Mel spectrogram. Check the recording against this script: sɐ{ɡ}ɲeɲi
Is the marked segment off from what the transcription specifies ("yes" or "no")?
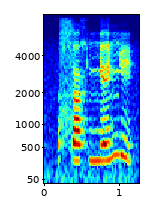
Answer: yes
